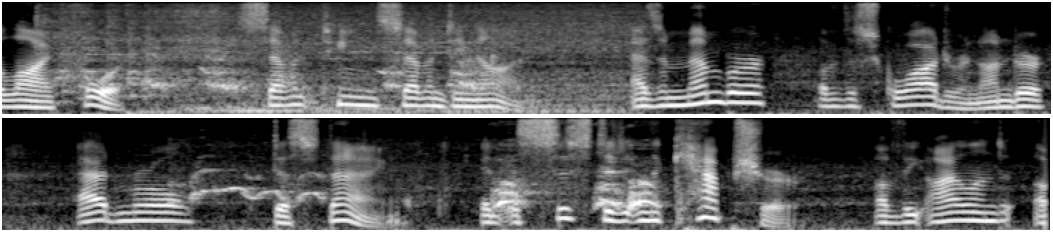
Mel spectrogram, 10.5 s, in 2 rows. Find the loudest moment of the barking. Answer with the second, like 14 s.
8 s.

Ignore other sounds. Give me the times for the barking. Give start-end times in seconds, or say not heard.
0.7-2.6, 6.1-8.6.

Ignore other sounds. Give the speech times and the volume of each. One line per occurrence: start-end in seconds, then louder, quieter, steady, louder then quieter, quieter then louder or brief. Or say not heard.
0.0-10.4 steady.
